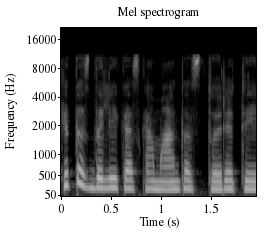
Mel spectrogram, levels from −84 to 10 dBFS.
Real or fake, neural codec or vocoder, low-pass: real; none; 10.8 kHz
